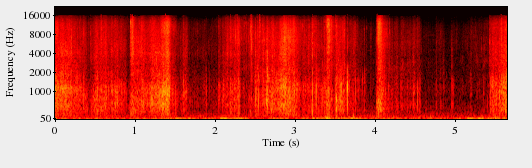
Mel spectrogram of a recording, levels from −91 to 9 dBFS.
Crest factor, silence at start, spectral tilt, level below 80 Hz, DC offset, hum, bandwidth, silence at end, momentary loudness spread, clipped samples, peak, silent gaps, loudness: 26 dB; 0 s; -1 dB/octave; -46 dBFS; under 0.1%; none; 16.5 kHz; 0 s; 21 LU; under 0.1%; -8 dBFS; none; -31 LUFS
